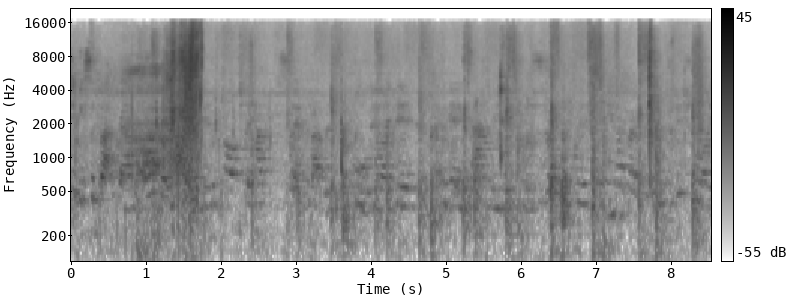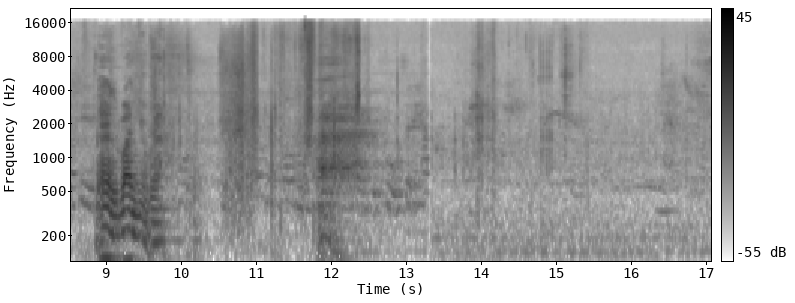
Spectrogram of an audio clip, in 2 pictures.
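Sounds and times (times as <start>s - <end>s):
footsteps on tiled floor: 0.0s - 8.8s, 9.4s - 12.6s
background speech: 0.0s - 17.0s.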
